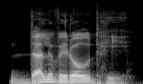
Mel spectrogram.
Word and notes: दल-विरोधी: Hindi

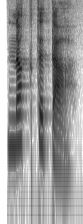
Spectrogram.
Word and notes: नक्तता: Hindi

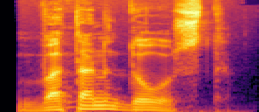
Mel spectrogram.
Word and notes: वतन-दोस्त: وطن دوست

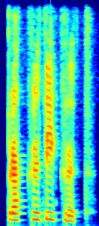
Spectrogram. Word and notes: प्रकृति-कृत: प्रकृतिकृत; Hindi

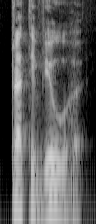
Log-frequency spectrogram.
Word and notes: प्रतिव्यूह: Hindi

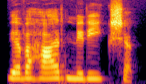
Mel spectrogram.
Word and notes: व्यवहार-निरीक्षक: Hindi

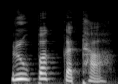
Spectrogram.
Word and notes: रूपक-कथा: Hindi

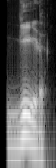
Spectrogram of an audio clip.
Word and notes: गीड़: masculine noun

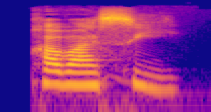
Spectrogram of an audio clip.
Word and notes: ख़वासी: خواصی

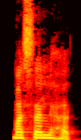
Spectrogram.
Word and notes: मसलहत: Hindi

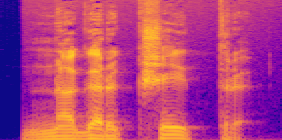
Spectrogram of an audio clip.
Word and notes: नगर-क्षेत्र: Hindi

